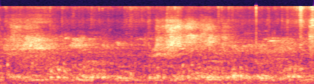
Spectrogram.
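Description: Soft, low pigeon cooing repeats in a steady murmur, close by, with a faint hiss of background noise and no talking.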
